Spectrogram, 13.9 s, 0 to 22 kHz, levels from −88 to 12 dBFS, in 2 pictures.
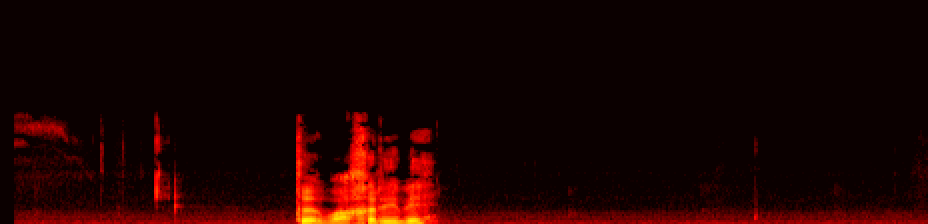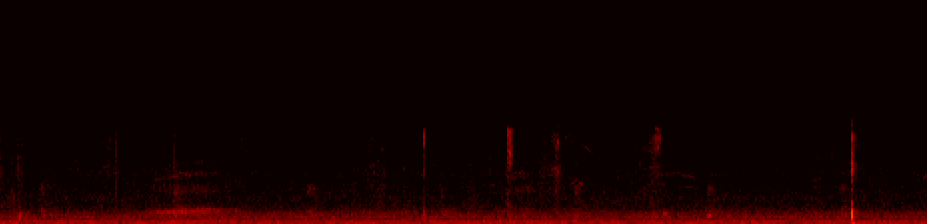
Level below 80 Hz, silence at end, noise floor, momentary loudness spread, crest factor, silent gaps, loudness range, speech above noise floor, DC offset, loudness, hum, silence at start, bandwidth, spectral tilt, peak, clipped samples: -66 dBFS; 10.7 s; -67 dBFS; 30 LU; 30 dB; none; 6 LU; 45 dB; under 0.1%; -22 LUFS; none; 2.2 s; 10.5 kHz; -5.5 dB/octave; -2 dBFS; under 0.1%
